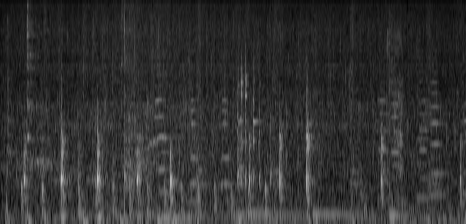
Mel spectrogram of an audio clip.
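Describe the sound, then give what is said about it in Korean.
Pork belly (samgyeopsal) sizzles and crackles as it is grilled in a pan in a kitchen, a steady hiss broken by sharp, irregular pops and the clatter of utensils stirring and scraping, with no voices. “지글지글 삼겹살 굽고 보글보글 된장찌개 끓일까?”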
